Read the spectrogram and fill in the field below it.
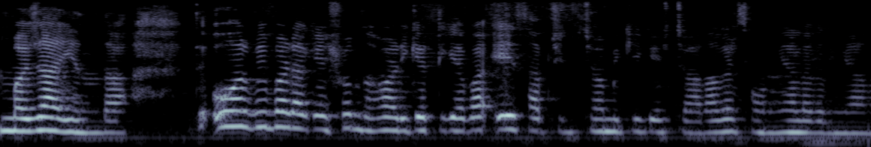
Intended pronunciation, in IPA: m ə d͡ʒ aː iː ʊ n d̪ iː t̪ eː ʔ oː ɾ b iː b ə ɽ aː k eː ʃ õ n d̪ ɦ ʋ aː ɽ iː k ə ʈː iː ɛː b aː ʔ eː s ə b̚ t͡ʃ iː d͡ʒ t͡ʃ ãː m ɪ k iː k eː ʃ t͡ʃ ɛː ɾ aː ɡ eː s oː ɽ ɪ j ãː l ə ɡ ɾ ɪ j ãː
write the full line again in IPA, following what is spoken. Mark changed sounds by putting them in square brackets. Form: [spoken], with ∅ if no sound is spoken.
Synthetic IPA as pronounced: m ə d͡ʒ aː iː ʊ n d̪ [aː] t̪ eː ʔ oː ɾ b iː b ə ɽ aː k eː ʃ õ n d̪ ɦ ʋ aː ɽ iː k ə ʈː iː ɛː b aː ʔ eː s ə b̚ t͡ʃ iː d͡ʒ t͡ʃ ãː m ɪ k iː k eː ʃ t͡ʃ [aː] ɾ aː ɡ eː s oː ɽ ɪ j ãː l ə ɡ ɾ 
